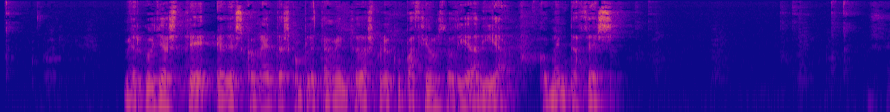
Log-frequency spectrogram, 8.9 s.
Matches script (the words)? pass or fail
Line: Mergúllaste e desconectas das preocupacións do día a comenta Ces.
fail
